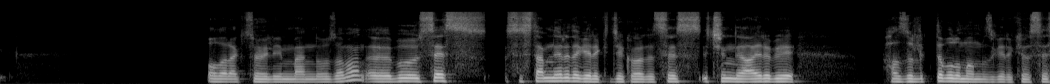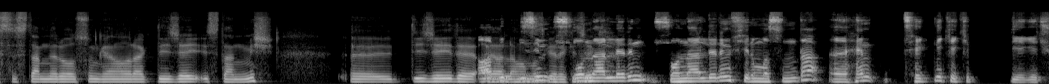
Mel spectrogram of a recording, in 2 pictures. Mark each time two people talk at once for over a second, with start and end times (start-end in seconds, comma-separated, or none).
15.3-16.7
